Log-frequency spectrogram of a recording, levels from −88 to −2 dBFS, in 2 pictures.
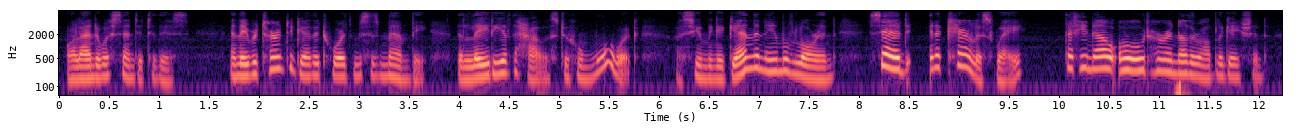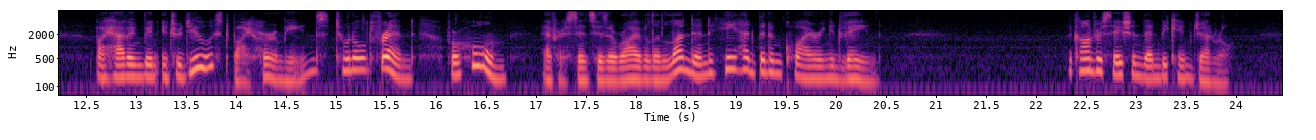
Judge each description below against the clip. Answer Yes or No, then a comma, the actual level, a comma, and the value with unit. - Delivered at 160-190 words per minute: Yes, average, 165 wpm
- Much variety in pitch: Yes, wide, 7.4 semitones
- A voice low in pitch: No, medium, 180 Hz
